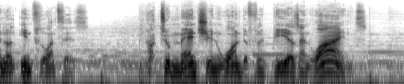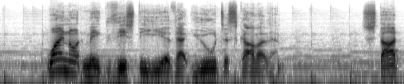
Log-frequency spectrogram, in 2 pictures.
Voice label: German Accent; Omnivox

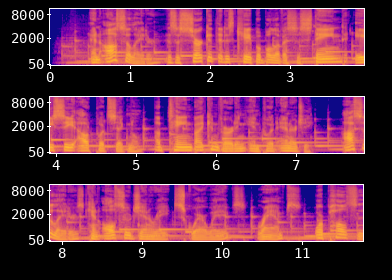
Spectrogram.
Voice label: English Narration; Omnivox

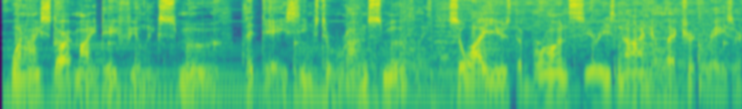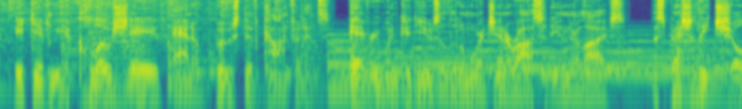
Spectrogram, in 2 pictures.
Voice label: English Commercials; Omnivox

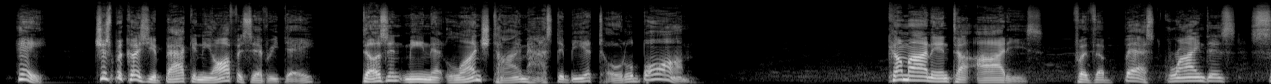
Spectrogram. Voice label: Boston Accent; Omnivox

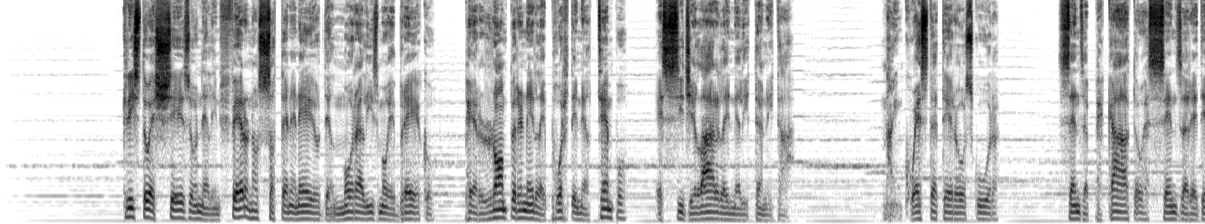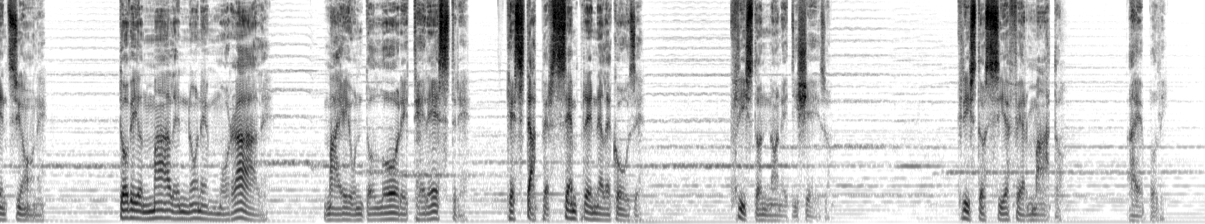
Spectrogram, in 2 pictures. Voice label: Italian Language; Omnivox

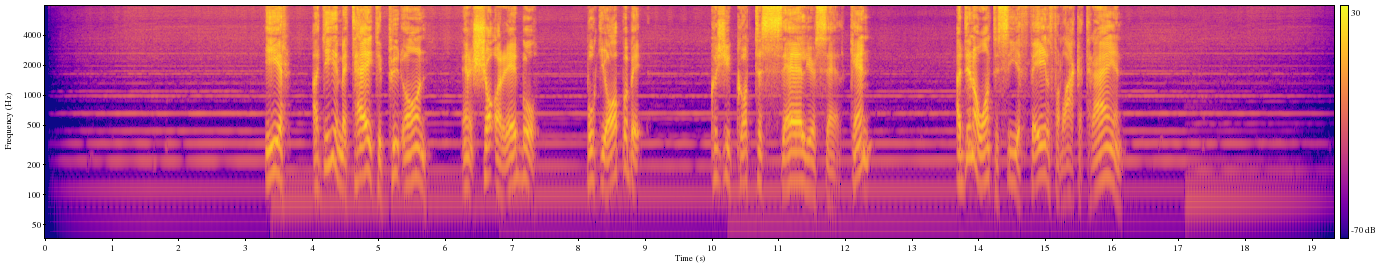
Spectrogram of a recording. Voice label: Scottish Accent; Omnivox

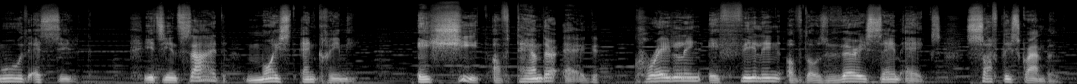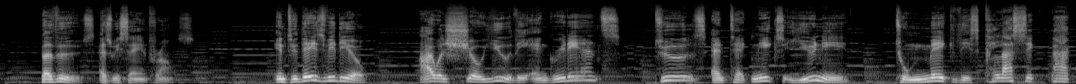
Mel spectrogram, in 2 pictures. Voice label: French Accent; Omnivox

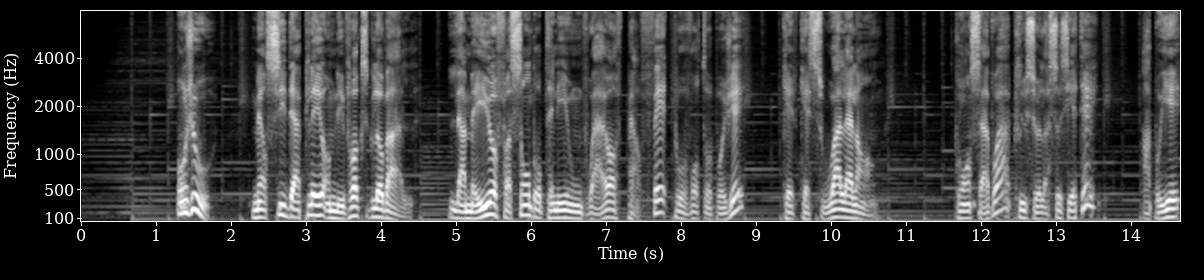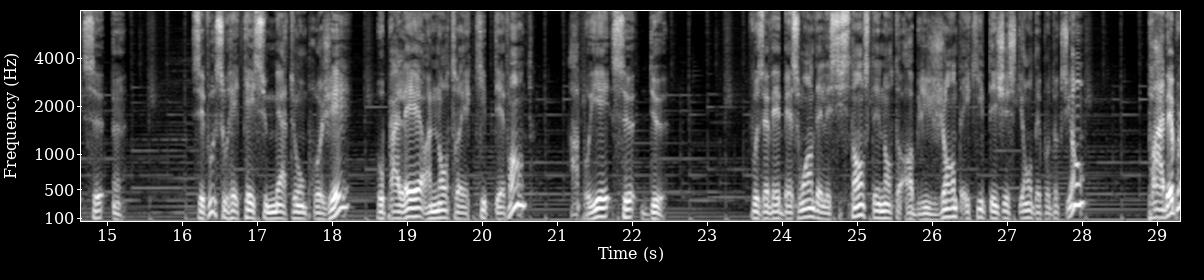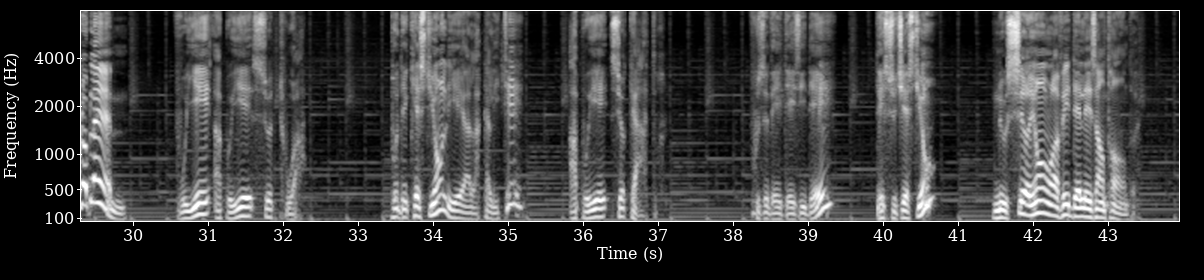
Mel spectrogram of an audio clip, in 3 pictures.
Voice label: French Language; Omnivox

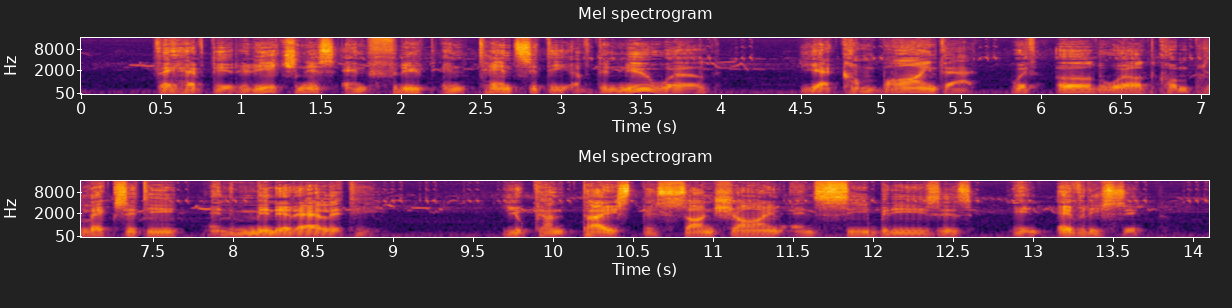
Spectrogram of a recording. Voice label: South African Accent; Omnivox

